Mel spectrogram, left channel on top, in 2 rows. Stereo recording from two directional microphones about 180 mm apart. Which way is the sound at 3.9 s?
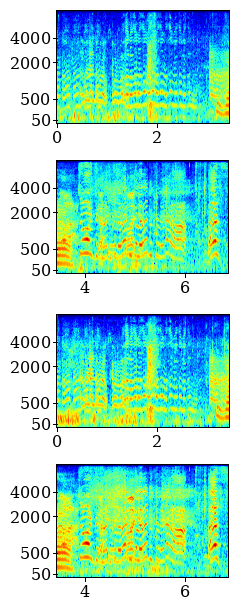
25° left (ahead or behind).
